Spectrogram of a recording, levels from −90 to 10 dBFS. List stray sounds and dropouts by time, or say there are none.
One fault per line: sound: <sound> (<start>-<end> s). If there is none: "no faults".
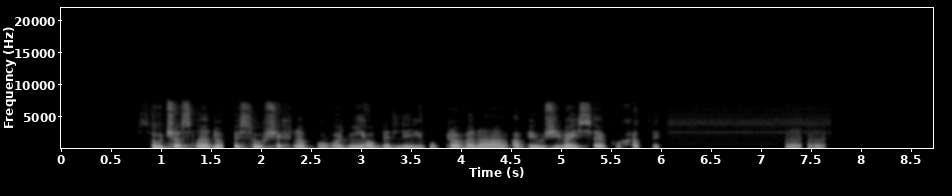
sound: dropout (1.6-1.7 s)
sound: laugh (7.2-7.6 s)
